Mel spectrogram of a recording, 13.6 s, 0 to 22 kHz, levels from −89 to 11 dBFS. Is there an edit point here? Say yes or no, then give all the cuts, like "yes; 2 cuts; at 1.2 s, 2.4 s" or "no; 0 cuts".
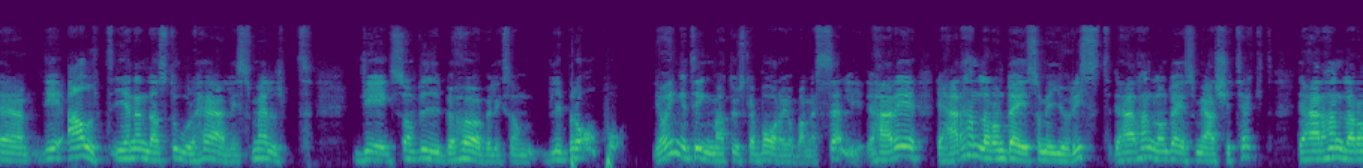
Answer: no; 0 cuts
